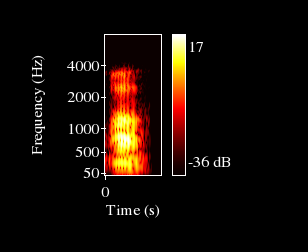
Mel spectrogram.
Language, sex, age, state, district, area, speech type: Nepali, male, 60+, West Bengal, Kalimpong, rural, conversation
